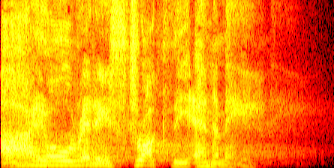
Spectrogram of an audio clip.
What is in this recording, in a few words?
Female Val'kyr ERROR I ATTACKED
